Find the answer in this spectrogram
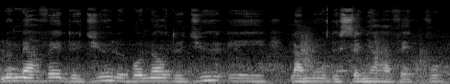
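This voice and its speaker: A woman with a Congolese accent speaks very slowly at a very deep, low pitch, with audible room echo and noticeable background noise. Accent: non-native French, Congolese. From DR Congo, Kinshasa. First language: Lingala (speaking French). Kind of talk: religious testimony. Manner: halting.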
